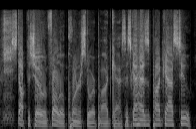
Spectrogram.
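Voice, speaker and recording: A man's voice: medium pitch, expressive, moderate pace, slight background noise. A man hosting a casual podcast, loose and joking, swearing as he talks. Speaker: podcast host. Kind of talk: casual chat.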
